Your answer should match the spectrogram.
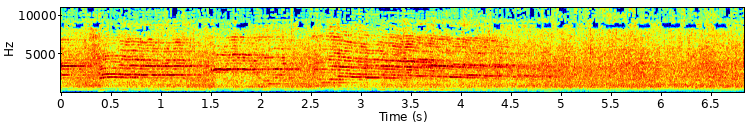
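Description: A packed arena crowd at an NBA game roars in a loud, sustained burst of cheering for a made three-pointer, with whistles and whoops rising over the dense wash of noise that holds steady throughout.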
